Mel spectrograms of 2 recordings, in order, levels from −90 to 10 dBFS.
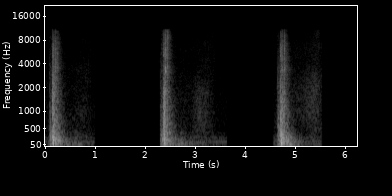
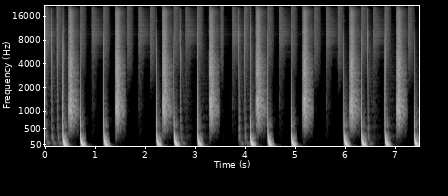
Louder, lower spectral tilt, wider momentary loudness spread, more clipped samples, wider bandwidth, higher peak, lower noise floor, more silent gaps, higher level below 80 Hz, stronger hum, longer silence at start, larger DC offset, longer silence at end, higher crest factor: second, -35 LUFS vs -18 LUFS; first, -5.5 dB/octave vs -4 dB/octave; first, 21 LU vs 15 LU; neither; second, 11.5 kHz vs over 20 kHz; second, -12 dBFS vs 0 dBFS; first, -66 dBFS vs -39 dBFS; first, 1.00-2.30 s, 3.65-4.57 s vs none; second, -54 dBFS vs -26 dBFS; neither; about the same, 0.1 s vs 0 s; neither; first, 1.25 s vs 0 s; first, 28 dB vs 18 dB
